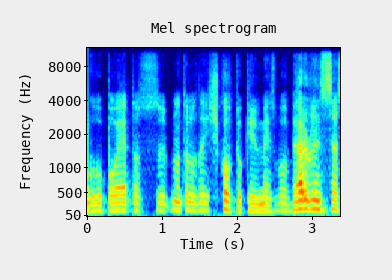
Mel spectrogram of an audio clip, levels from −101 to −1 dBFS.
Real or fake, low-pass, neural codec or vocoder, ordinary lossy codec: fake; 10.8 kHz; codec, 16 kHz in and 24 kHz out, 0.9 kbps, LongCat-Audio-Codec, four codebook decoder; Opus, 64 kbps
